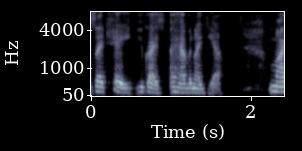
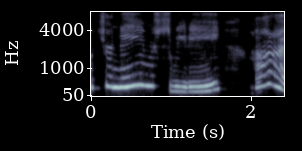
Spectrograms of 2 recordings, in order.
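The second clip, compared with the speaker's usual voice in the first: put-on slow, very high-pitched baby talk; 10 semitones higher than usual. Retelling a medium speaking to a child spirit: imitating talking to a young child. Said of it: "talking in a tone like you would, you know, you know, talking to a young child".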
